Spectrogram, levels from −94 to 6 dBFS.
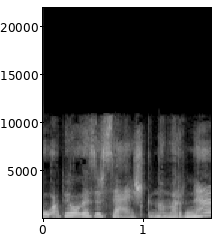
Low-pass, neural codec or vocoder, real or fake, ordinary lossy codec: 10.8 kHz; none; real; AAC, 48 kbps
